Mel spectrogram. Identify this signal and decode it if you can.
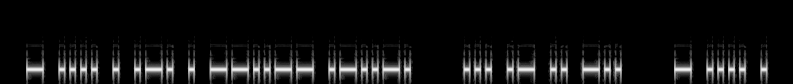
Morse code, heard as a keyed tone, about 22 wpm, 700 Hz. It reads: THERE," SAID THE
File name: 06-Chapter-06 22 WPM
